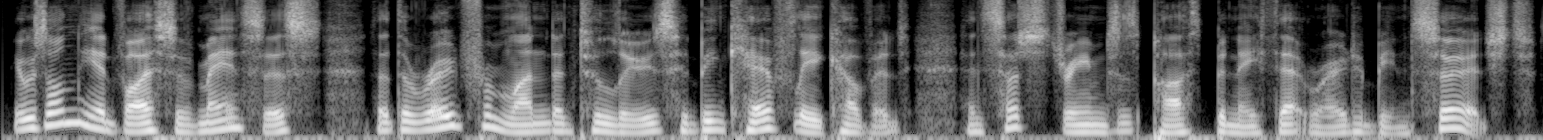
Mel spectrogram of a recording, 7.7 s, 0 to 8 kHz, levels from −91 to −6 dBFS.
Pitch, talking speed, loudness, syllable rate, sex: 130 Hz, 225 wpm, -19 LUFS, 6.0 syllables/s, male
